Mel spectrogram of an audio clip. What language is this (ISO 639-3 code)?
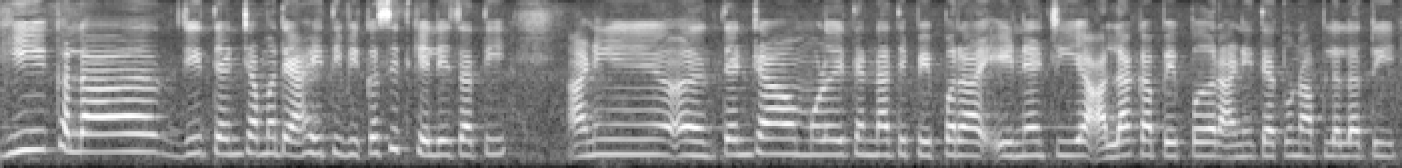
mar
